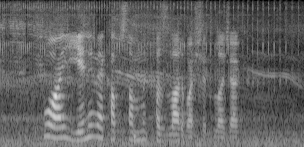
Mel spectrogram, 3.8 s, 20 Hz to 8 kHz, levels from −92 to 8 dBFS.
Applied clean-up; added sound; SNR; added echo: none; Bicycle; 10 dB; none.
